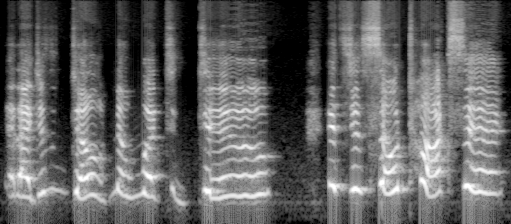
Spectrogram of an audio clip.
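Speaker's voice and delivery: hammed-up sobbing imitation; mock crying. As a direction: exaggerate her tearful confession. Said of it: "she starts crying again".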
